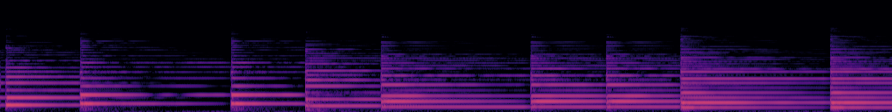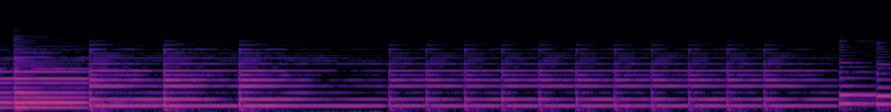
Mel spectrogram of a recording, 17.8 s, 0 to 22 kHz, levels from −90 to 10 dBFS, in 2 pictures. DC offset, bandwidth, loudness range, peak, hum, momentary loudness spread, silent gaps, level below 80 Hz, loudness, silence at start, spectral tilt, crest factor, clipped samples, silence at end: under 0.1%; 7.8 kHz; 8 LU; -24 dBFS; none; 12 LU; none; -76 dBFS; -42 LUFS; 0 s; -8 dB/octave; 16 dB; under 0.1%; 0 s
